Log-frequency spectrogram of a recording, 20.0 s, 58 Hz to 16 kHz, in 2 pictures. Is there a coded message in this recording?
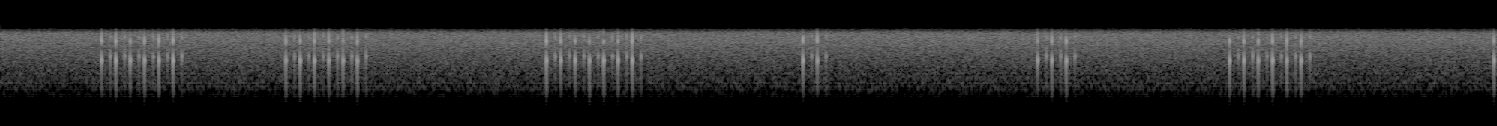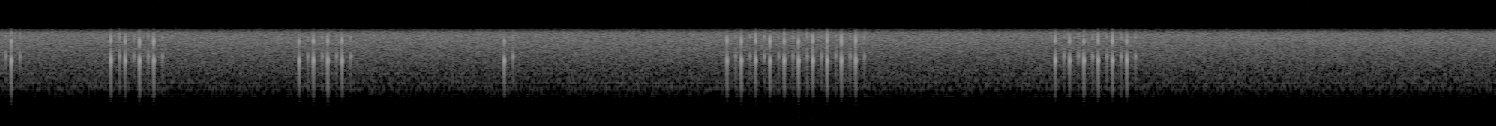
Yes: pulse dialling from 0.7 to 17.6 s, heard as clicks on a phone line, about 10 pulses a second, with phone line noise. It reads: 6 6 7 2 3 6 2 4 4 1 0 6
